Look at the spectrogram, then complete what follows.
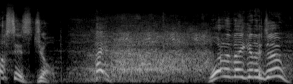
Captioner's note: audience laughs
